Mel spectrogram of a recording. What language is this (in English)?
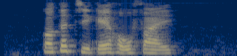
Cantonese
